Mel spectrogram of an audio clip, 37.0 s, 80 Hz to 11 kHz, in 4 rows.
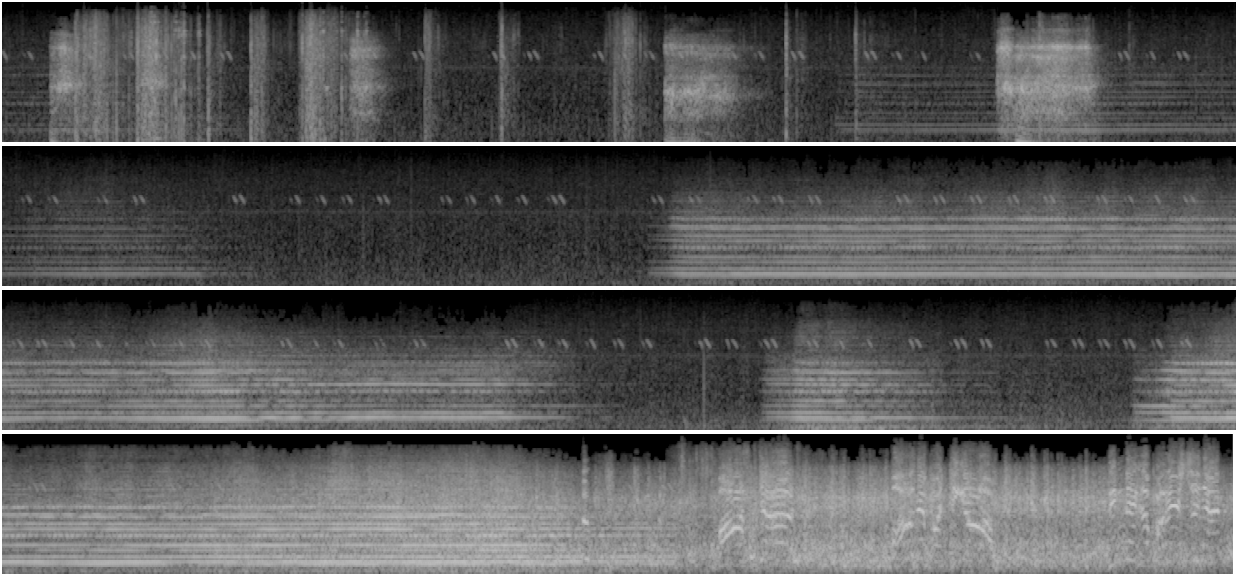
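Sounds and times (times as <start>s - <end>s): crickets chirping: 0.0s - 27.9s
train horn blasts: 6.3s - 10.8s, 14.1s - 23.0s, 24.2s - 25.8s, 27.0s - 32.8s.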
